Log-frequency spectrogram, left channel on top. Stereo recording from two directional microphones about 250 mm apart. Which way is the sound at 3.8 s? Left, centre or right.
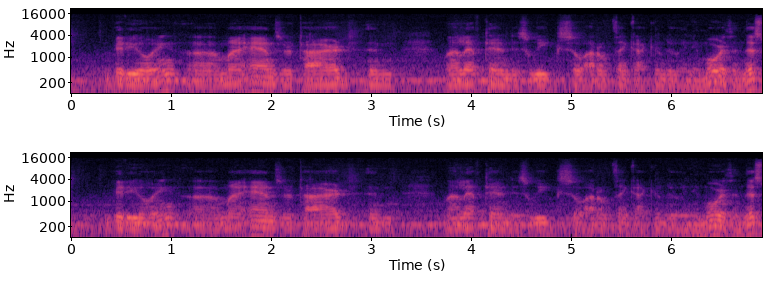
Left.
